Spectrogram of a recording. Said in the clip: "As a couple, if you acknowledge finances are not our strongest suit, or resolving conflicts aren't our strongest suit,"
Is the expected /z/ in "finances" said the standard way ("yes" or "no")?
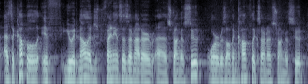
yes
